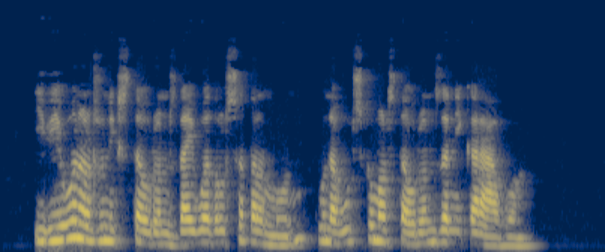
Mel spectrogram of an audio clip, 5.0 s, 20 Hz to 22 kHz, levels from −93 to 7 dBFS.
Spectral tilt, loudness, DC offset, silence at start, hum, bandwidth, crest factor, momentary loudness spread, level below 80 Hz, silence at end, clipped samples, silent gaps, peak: -5.5 dB/octave; -18 LUFS; under 0.1%; 0.3 s; none; 7.4 kHz; 16 dB; 11 LU; -64 dBFS; 0.6 s; under 0.1%; none; -2 dBFS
